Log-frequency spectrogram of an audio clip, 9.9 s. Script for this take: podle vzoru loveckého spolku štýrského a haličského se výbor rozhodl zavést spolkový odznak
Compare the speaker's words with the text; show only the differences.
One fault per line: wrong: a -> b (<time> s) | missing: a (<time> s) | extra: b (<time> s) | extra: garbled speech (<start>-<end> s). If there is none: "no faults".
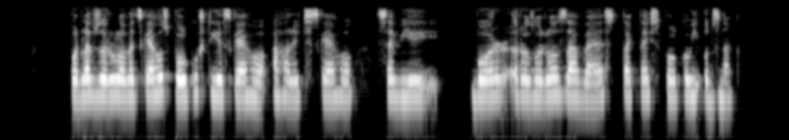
extra: taktéž (7.8 s)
